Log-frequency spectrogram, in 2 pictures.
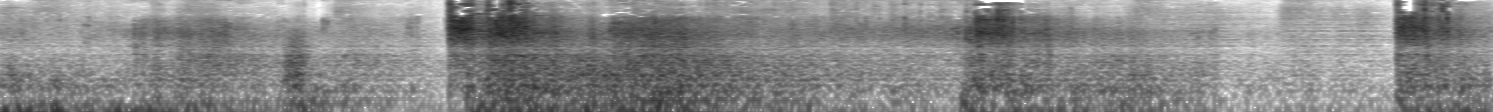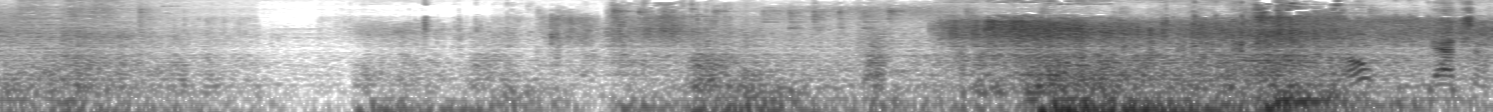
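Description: Battleship guns firing and shells exploding in the naval combat game From the Depths, a series of heavy booming blasts with rumbling tails, several loud bursts spaced seconds apart, with someone talking over parts of it.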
